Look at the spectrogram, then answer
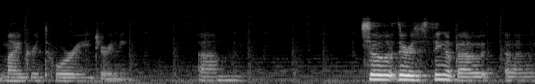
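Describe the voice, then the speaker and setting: A woman speaks at a fairly slow pace in a fairly low pitch. Music plays in the background. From Honduras, Tegucigalpa. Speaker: researcher and migration justice advocate. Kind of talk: interview answer.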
